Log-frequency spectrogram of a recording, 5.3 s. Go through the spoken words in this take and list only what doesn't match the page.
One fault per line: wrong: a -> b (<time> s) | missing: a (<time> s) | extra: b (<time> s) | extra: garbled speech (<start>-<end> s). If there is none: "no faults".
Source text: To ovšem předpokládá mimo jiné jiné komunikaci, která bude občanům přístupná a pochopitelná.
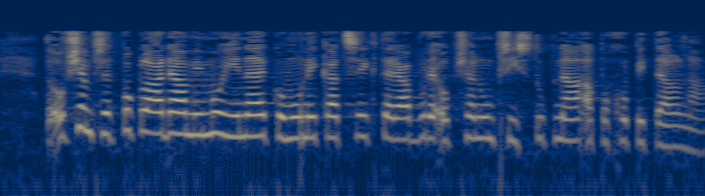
missing: jiné (2.0 s)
